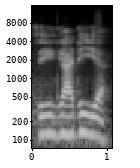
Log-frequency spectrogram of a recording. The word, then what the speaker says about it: Zygarde: Đấy, khả năng may mắn sẽ nhận được con Zygarde, mình đọc là Zygarde là theo tiếng Anh này.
